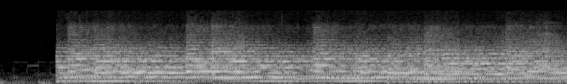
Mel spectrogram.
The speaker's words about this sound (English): for the first time in 5 years, the bells of Notre Dame in Paris rang again today.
